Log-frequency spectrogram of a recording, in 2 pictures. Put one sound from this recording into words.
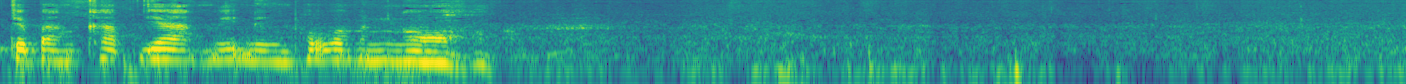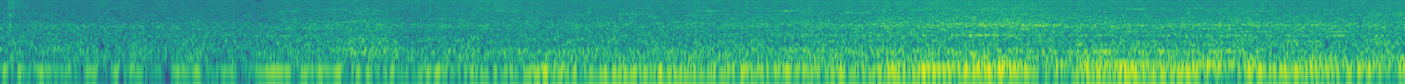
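Yarn rustles softly as it is pulled and worked with a crochet hook.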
